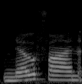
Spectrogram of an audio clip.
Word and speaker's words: Gnome Fun: this particular pattern is no fun like gome fun um and the no fun is spelled with a G so GN o no fun like gnome fun uh they designed this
